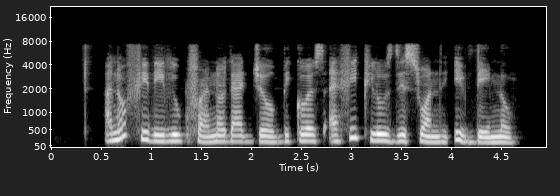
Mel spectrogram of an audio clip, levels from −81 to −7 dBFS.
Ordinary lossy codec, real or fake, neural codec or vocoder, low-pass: none; fake; codec, 16 kHz, 0.5 kbps, FunCodec, trained on LibriTTS, 25 frames a second; 7.2 kHz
